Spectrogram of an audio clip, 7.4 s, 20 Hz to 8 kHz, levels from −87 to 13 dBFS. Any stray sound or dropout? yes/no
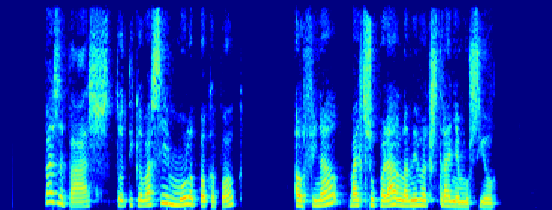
no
